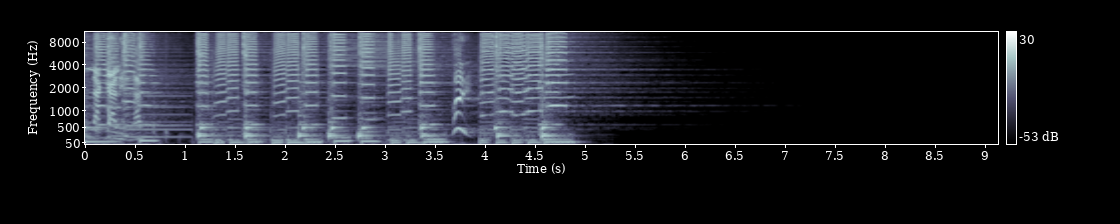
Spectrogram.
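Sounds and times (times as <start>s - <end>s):
jingle: 0.0s - 6.0s.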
